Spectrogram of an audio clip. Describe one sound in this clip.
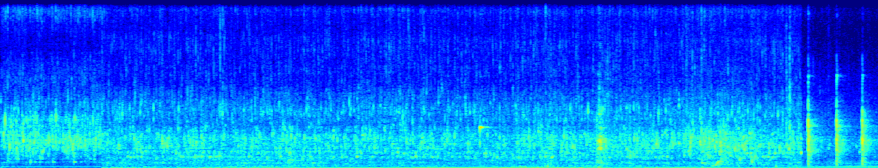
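Water pours from a spout into a basin.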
